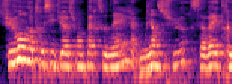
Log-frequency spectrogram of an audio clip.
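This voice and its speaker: This woman's voice is somewhat breathy, with a dark, mellow tone. She keeps a moderate pace and ordinary pitch variation. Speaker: tarot reader. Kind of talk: tarot reading video. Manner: stammering slightly; hesitant with fillers.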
